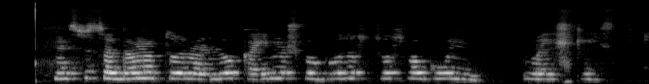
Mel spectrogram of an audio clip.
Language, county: Lithuanian, Panevėžys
